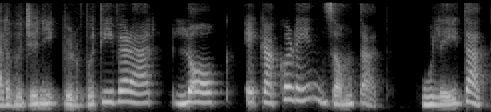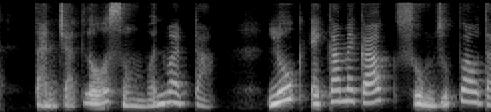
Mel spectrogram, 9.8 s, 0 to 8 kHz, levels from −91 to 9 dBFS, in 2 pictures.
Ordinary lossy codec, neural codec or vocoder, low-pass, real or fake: none; codec, 24 kHz, 0.9 kbps, DualCodec; 7.2 kHz; fake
